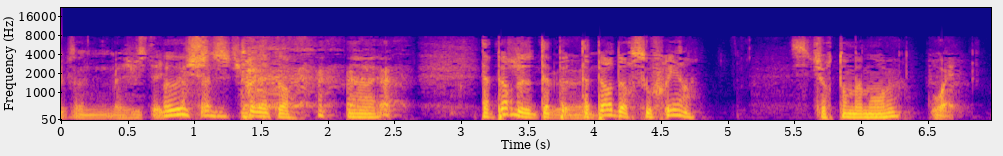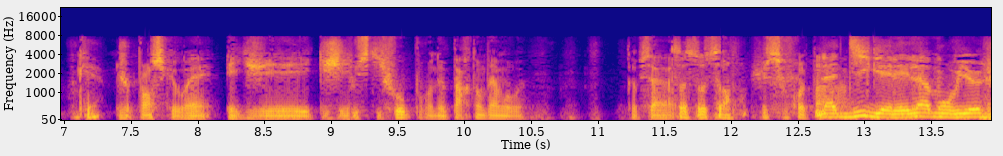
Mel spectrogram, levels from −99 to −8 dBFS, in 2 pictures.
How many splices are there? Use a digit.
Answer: 3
